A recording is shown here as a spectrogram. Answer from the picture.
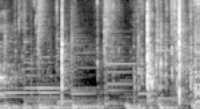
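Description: Background music with held notes and a steady low beat, with a few light clicks near the middle and toward the end.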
